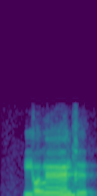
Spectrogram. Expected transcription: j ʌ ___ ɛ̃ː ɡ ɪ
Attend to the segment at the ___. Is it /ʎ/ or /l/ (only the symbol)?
l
